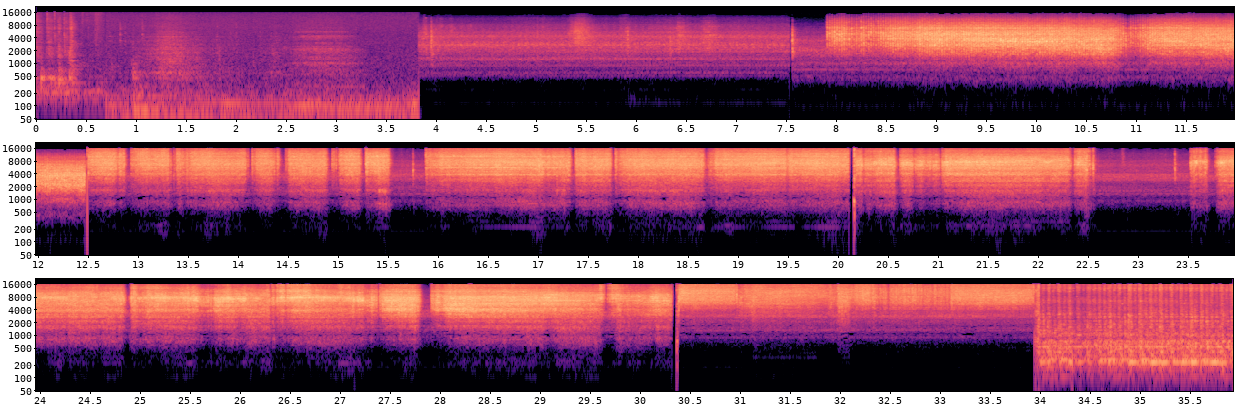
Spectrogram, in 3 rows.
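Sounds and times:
lathe tool scraping wood: 34.0s - 35.9s.

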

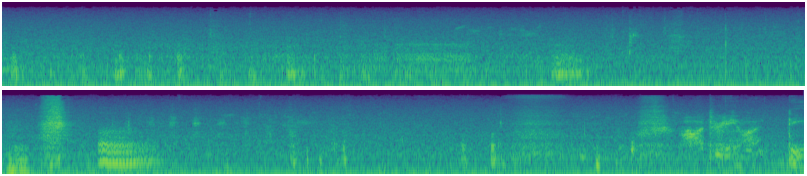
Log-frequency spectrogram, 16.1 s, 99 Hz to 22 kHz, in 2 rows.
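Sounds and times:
puppies grunting: 0.0s - 6.9s, 8.0s - 14.8s
sharp puff of noise: 8.4s - 8.8s.

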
